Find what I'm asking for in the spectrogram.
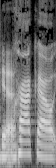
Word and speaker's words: Kraków: Krakow. – That was incredible. Krakow.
